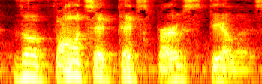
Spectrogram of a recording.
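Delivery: creaky, terrible, bad boomer-style voice. Discussing a big week thirteen matchup with a co-host, put on a terrible boomer voice. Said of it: "that's my terrible boomer voice".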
